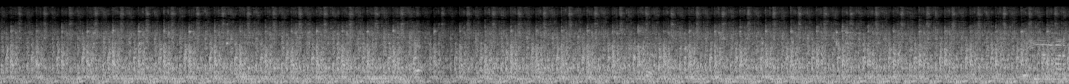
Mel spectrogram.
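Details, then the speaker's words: Hino Euro diesel truck at idle with smoke and missing fault: heavy uneven stumbling knock; injector-line checks show only cylinders 3, 5 and 6 working, the rest dead, misfire with several cylinders dead. "यह जी इसमें अभी जो काम कर रहे ना वह तीन नंबर पांच नंबर छह नंबर ठीक है यह काम कर रहें हैं बाकी काम नहीं कर रही है"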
